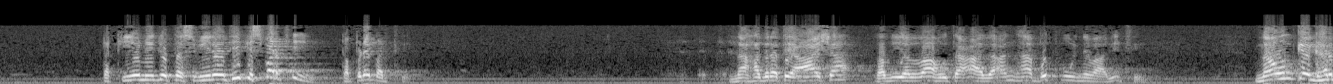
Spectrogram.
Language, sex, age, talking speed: Urdu, male, 60-79, 110 wpm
